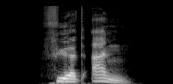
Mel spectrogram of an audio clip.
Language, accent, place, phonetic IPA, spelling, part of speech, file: German, Germany, Berlin, [ˌfyːɐ̯t ˈan], führt an, verb, De-führt an.ogg
- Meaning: inflection of anführen: 1. second-person plural present 2. third-person singular present 3. plural imperative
